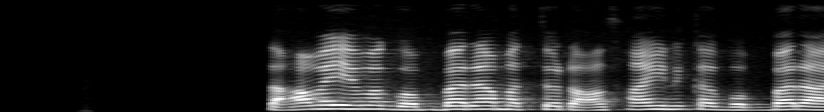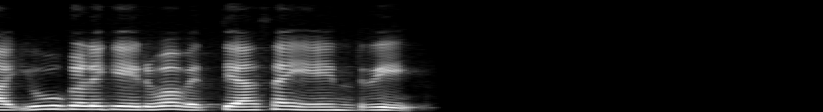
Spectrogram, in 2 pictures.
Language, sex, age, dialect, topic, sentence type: Kannada, female, 60-100, Central, agriculture, question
